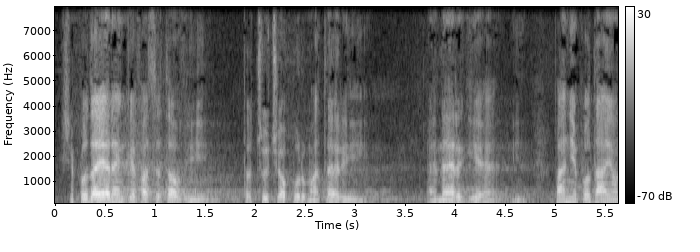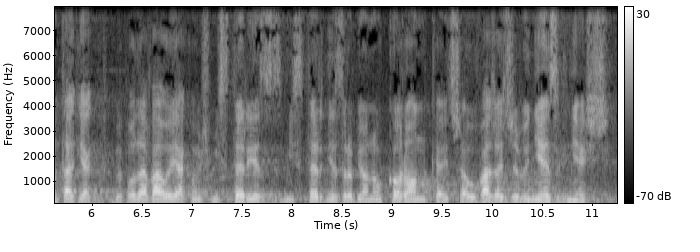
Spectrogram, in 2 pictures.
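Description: A man's voice: mid-range voice, fairly even intonation, normal speed. A man, a priest, preaching a sermon emphatically, repeating key lines and dropping humorous asides. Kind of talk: sermon to a congregation. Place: church. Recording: long church reverb.

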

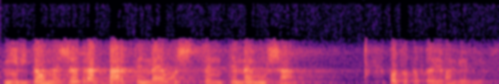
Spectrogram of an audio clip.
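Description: A man's voice: fairly high pitch, measured pace. Priest guy giving a fiery sermon, echoey church, tinny phone-like sound. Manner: lively, dramatic, acts out shouting voices.

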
